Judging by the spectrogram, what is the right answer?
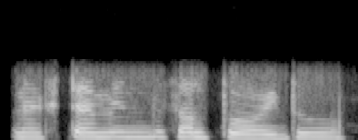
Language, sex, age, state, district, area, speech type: Kannada, female, 18-30, Karnataka, Gulbarga, urban, conversation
